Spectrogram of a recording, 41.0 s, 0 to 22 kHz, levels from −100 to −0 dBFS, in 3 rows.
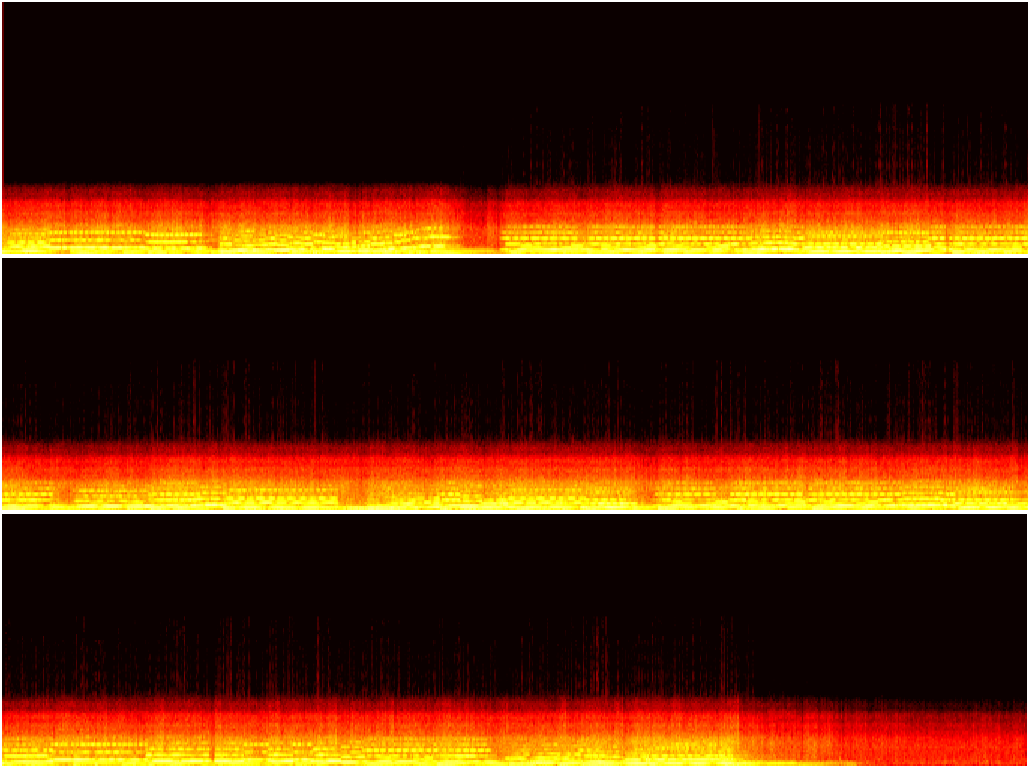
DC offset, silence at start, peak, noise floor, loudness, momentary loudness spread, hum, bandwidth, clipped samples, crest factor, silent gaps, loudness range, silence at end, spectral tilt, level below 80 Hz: under 0.1%; 0 s; -4 dBFS; -50 dBFS; -17 LUFS; 5 LU; none; 5 kHz; under 0.1%; 12 dB; none; 2 LU; 2.3 s; -9.5 dB/octave; -58 dBFS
